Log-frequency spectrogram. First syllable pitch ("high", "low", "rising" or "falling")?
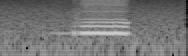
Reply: high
